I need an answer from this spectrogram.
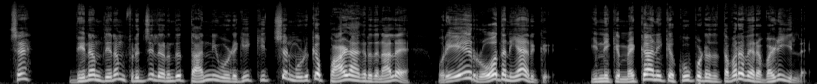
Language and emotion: Tamil, angry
